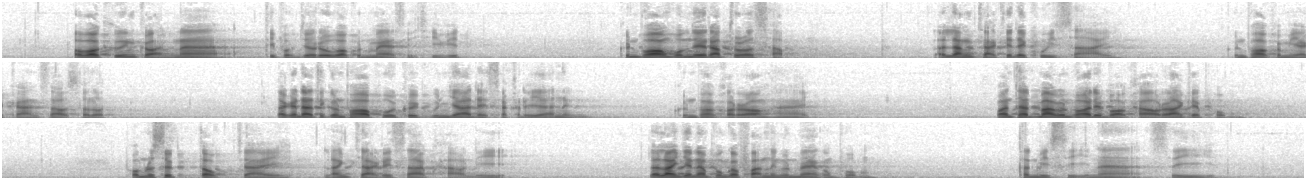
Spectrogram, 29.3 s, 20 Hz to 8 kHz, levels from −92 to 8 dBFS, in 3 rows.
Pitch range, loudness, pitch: 95-110 Hz, -27 LUFS, 100 Hz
